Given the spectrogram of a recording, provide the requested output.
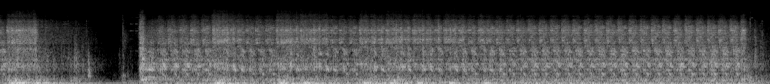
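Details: Non-running Reliant Rialto at full throttle with choke out and fuel lines pulled off: long cranking with only brief ragged firing, possibly leftover brake cleaner; no fuel reaching carb, suspected fuel pump or bad fuel lines.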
